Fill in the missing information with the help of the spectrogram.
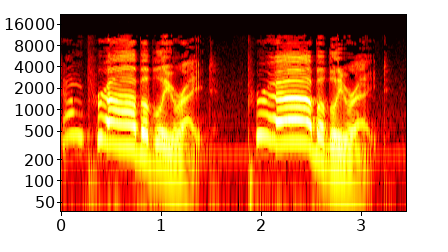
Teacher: notice how in this context I stretch out that pra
